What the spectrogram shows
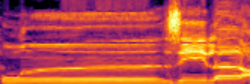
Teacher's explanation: Nun sukun semula dia n. Karena bertemu dengan zai, maka berubah jadi ang. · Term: ikhfa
